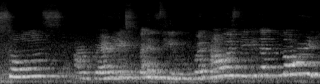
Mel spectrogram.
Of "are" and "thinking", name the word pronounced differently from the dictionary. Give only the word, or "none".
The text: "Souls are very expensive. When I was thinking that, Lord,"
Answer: thinking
